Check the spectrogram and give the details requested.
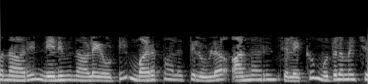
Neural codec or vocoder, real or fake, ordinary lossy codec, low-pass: none; real; none; 3.6 kHz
